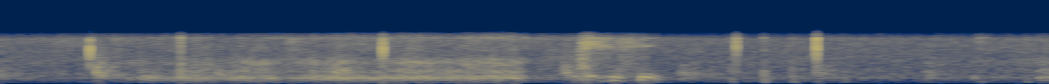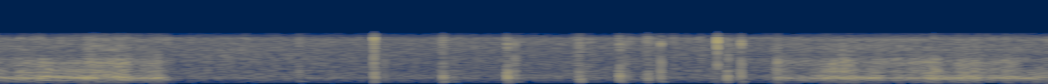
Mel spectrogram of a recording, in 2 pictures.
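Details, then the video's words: Sleeping female dog snoring indoors, raspy broad breaths in long swells every few seconds, with scattered clicks and small knocks between them. "Connie roncando"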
